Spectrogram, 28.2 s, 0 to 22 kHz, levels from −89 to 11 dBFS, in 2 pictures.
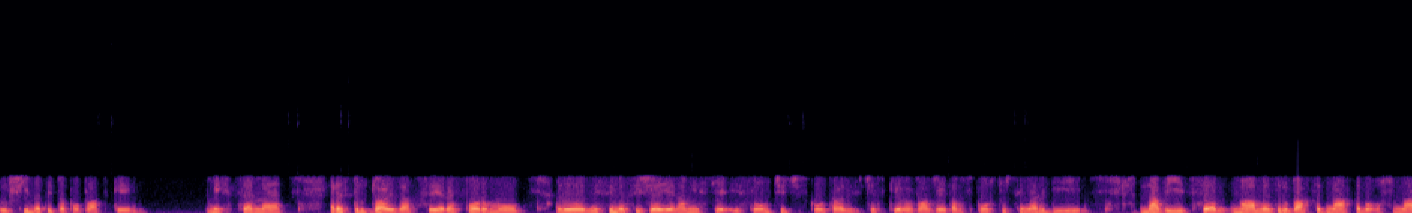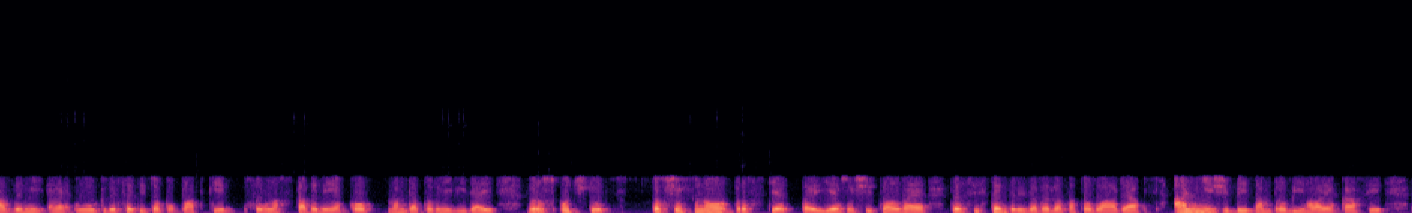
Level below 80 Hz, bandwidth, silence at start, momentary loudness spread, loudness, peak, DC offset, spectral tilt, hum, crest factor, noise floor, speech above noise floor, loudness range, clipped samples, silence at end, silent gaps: -62 dBFS; 4 kHz; 0 s; 9 LU; -19 LUFS; 0 dBFS; under 0.1%; -11.5 dB/octave; none; 18 dB; -53 dBFS; 35 dB; 4 LU; under 0.1%; 0.3 s; none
